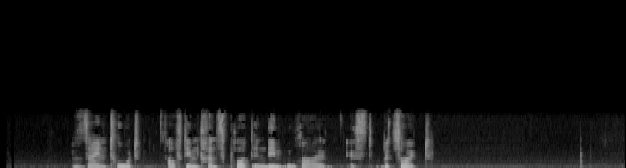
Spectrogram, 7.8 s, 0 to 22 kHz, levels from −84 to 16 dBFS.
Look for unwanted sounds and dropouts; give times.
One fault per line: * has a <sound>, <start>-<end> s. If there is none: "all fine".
all fine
